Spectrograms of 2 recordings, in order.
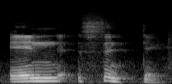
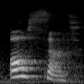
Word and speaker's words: enceinte: Incente. Incente? One more time. Encente. Enceinte. Enceinte. Oh, together, it's... The E is silent.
